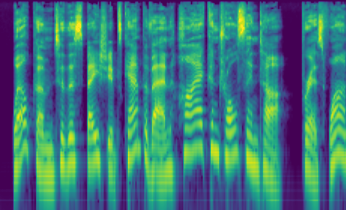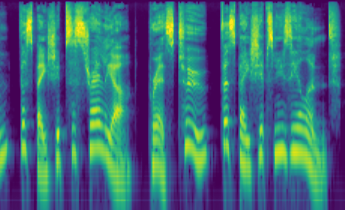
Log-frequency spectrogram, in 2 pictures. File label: Phone Welcome Greeting; Spaceships Australia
